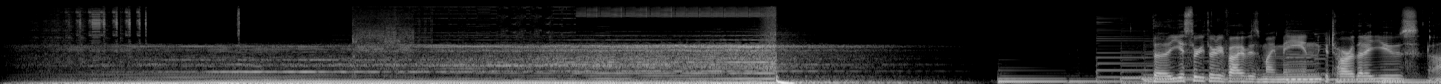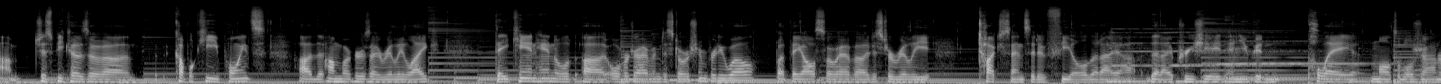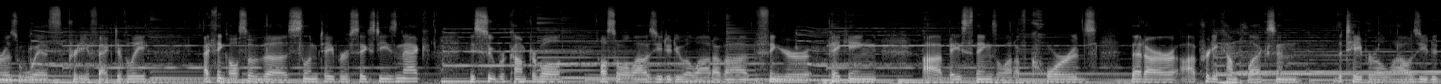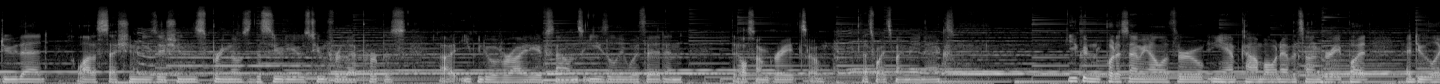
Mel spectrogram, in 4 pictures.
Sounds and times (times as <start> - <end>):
Speech: 11.5 - 18.8, 19.4 - 52.8, 53.9 - 57.6.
